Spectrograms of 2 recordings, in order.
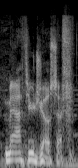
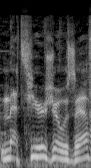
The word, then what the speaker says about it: Mathieu Joseph: And I'm just going to go with the American version of this next name in Mathieu Joseph. Yeah. Quality. Good job. It's actually pronounced Mathieu Joseph.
